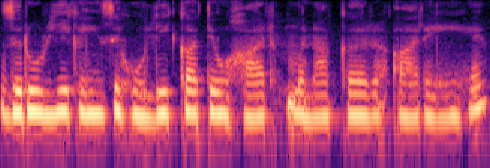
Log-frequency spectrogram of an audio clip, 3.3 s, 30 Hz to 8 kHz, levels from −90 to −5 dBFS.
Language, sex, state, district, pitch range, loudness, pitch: Hindi, female, Himachal Pradesh, Shimla, 175-195 Hz, -17 LUFS, 185 Hz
